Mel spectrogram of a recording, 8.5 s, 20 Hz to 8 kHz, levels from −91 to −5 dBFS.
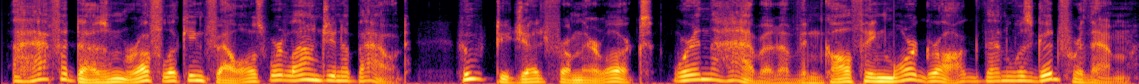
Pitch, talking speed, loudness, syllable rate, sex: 130 Hz, 205 wpm, -17 LUFS, 5.2 syllables/s, male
